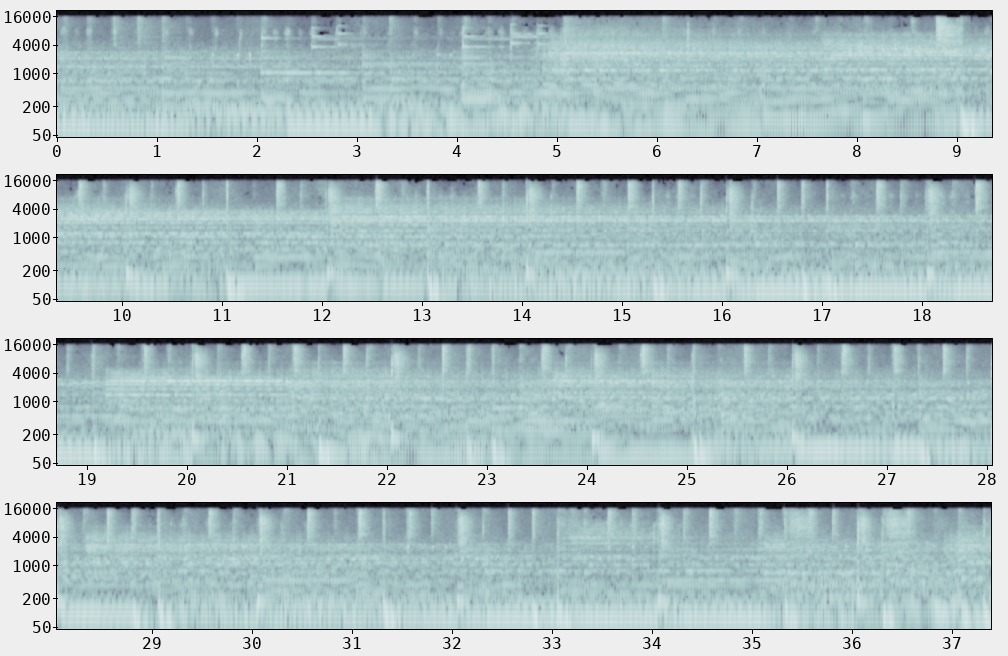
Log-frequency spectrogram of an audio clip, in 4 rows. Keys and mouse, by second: 6.5 l, 7.7 click, 9.6 click, 11.2 click, 12.8 click, 14.6 middle click, 19.9 Tab, 21.2 click, 22.4-23.0 drag, 24.8 click, 25.8 l, 28.5-29.0 drag, 31.0 click, 31.6-34.0 drag, 34.7 click, 36.0-37.3 drag.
